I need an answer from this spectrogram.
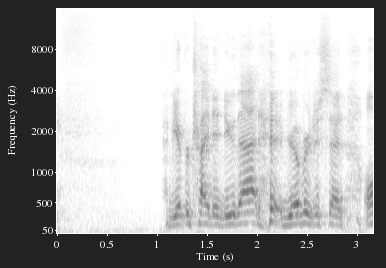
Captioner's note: chuckles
